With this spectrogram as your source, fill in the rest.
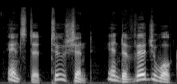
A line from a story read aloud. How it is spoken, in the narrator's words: cried Cranley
